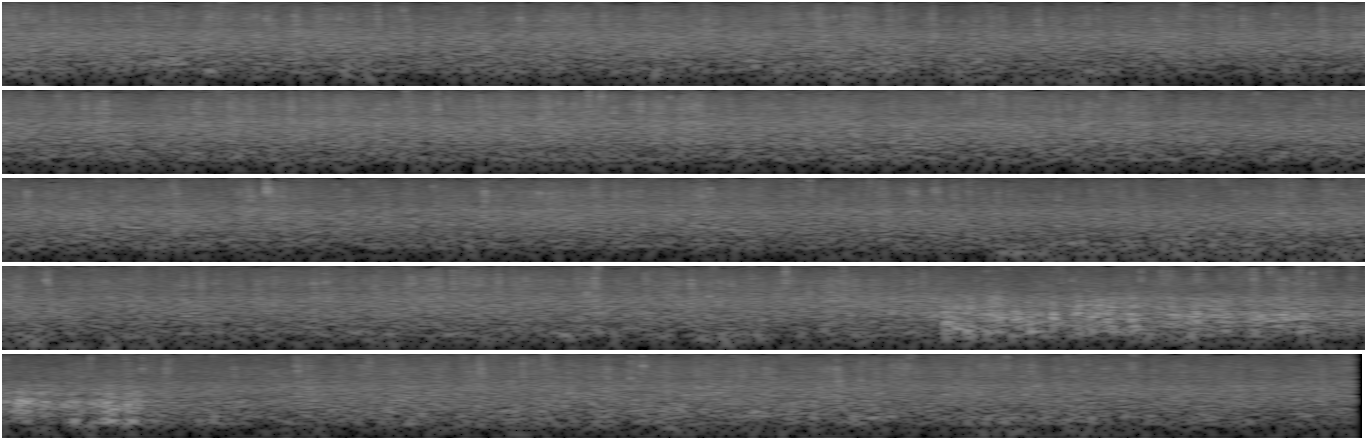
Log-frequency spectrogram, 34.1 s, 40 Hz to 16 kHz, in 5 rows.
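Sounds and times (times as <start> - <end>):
steady rain hiss: 0.0 - 34.0
raindrop ticks: 20.1 - 34.0.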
